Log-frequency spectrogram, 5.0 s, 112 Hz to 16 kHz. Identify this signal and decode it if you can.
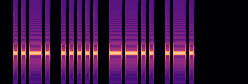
Morse code, heard as a keyed tone, about 15 wpm, 700 Hz. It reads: F5ZR
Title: DXCC-100 Call Signs - 4 Characters - 15wpm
